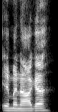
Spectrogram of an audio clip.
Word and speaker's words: Imanaga: Imaga. I don't even know if I'm pronouncing that properly. Imaga. Save that for mispronunciation. No, save his. Both of ours. What is it, Lubbock? I think it's Shota Imanaga.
